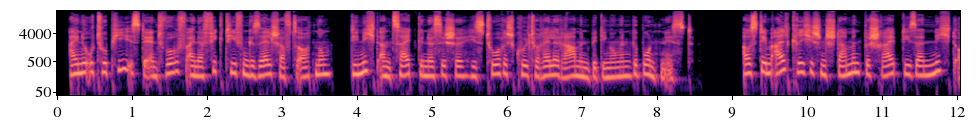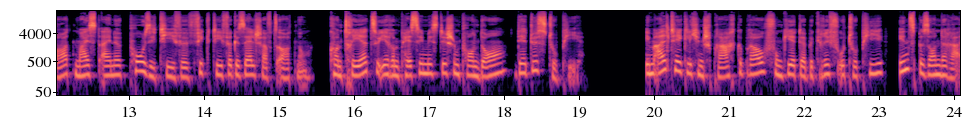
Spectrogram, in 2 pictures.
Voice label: Neutral

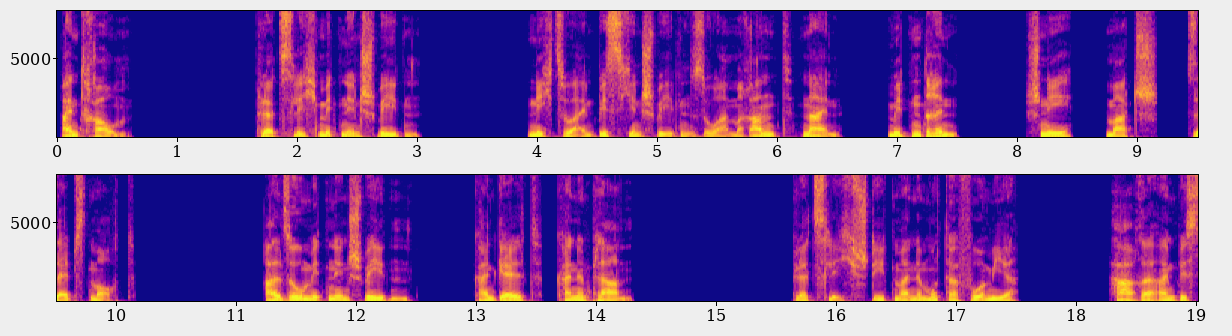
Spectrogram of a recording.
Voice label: Schauspiel Neutral

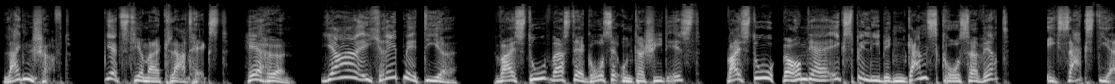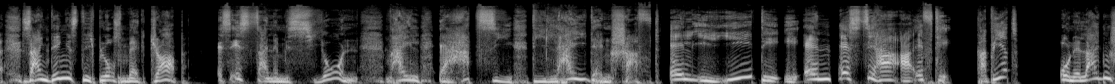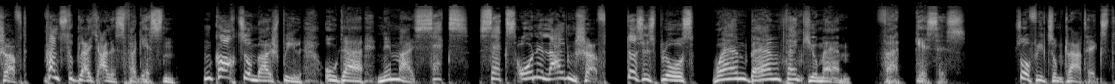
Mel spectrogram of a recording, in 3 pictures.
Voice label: Schauspiel Energisch

